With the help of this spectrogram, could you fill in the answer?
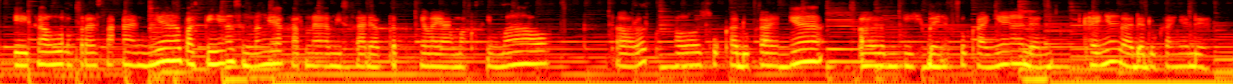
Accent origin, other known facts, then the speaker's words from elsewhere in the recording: Batu, East Java, Indonesia; Aku asli dari Kota Batu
